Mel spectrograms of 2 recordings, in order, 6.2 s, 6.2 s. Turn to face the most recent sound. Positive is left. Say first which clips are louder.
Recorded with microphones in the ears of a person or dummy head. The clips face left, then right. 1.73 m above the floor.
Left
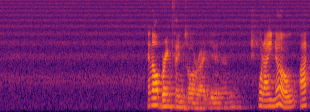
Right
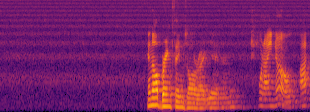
# left 7 dB
turn(degrees=50)  # may be behind; listen again after turning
